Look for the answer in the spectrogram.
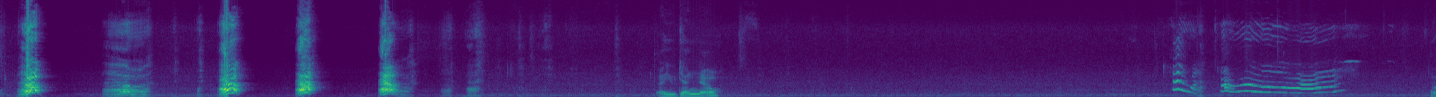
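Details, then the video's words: Domestic dog Kirby, determined to say something to his owner, lets out a string of sharp barks and a short grumble, then a long quiet pause before a rising, wavering whine near the end. "Kirby the Wonder Dog Talks to Me"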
